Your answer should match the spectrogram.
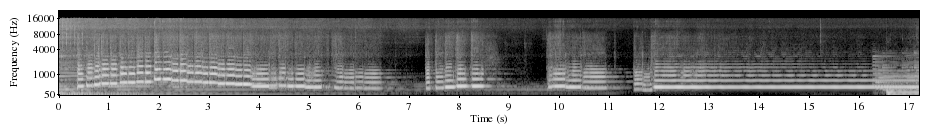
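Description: Flugelhorn playing a solo jazz phrase: quick runs that climb and fall, broken by short pauses, then one long held note over the last few seconds. A low bass tone sounds under the first few seconds and fades out.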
